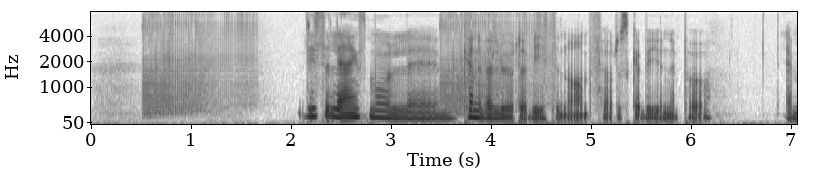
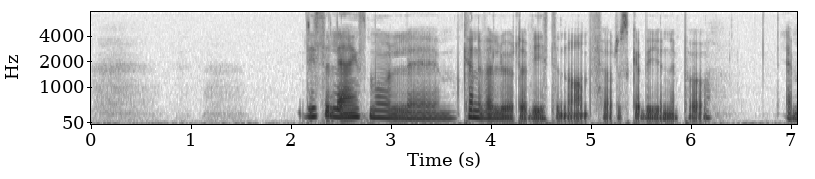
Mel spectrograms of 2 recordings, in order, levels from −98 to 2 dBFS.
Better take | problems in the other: second | background sound (Fart); 18 dB below the speech

